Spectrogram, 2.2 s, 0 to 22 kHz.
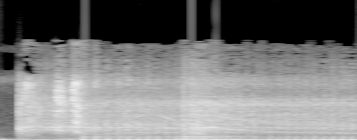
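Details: Honda CB250R, electric-start only, after two years of owner use with the stock factory exhaust: the starter catches and it settles into a steady, even low thump at about twelve pulses a second with no misses. A healthy stock idle.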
